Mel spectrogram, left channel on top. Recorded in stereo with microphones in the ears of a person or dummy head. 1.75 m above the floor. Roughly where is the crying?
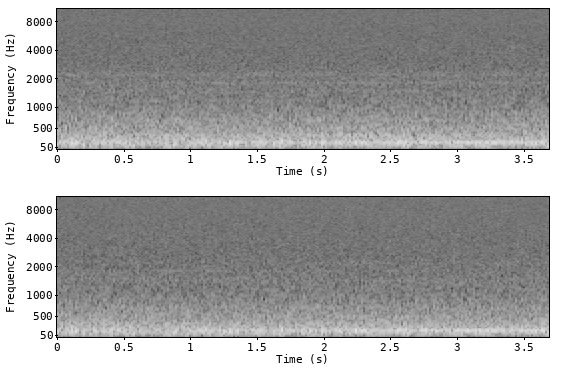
No crying in this recording.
